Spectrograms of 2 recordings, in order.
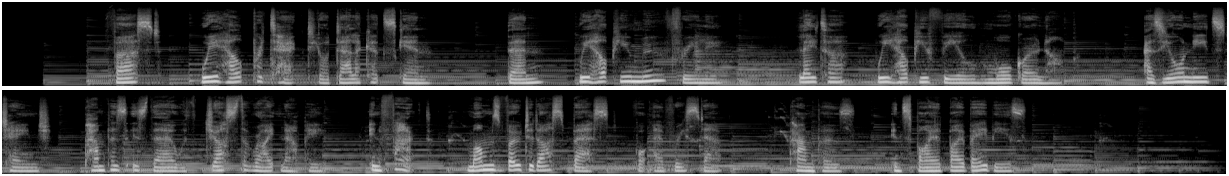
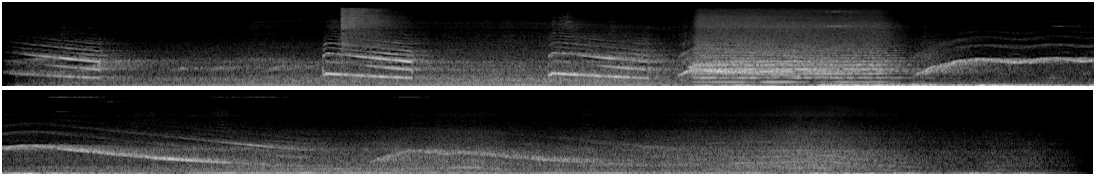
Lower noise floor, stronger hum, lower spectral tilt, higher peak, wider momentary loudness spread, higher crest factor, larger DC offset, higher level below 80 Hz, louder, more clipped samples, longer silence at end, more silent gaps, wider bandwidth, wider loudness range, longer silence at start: about the same, -49 dBFS vs -49 dBFS; neither; about the same, -5.5 dB/octave vs -5 dB/octave; about the same, -4 dBFS vs -6 dBFS; about the same, 18 LU vs 17 LU; about the same, 16 dB vs 18 dB; neither; second, -68 dBFS vs -30 dBFS; first, -19 LUFS vs -25 LUFS; neither; second, 0.25 s vs 0.45 s; neither; about the same, 16.5 kHz vs 16 kHz; second, 4 LU vs 12 LU; first, 0.4 s vs 0.05 s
